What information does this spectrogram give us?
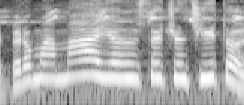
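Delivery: put-on very high little-kid piglet voice; put-on squeaky small-pig voice. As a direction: protest to mom in a tiny high voice. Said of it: "le dijo el pequeño".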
